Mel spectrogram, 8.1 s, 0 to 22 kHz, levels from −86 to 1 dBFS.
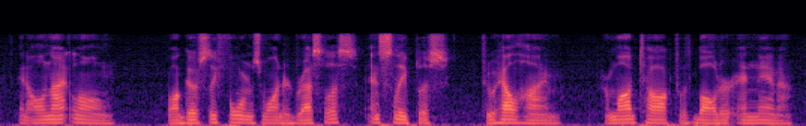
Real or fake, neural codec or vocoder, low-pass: fake; autoencoder, 48 kHz, 128 numbers a frame, DAC-VAE, trained on Japanese speech; 7.2 kHz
